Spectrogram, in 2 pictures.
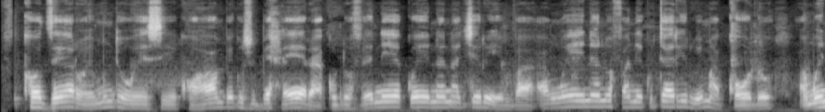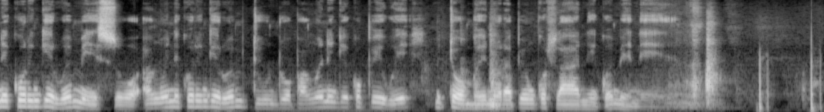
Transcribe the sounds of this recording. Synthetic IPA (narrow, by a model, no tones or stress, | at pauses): ʐikʰo̞d͡zeɾoɦemunduwese̞kʰuɦambe̞kuʐibʱeɬeɾakundove̞nekwenanat͡ʃiɾembaamweniano̞fanekutaɾirwe̞makʰo̞ɗo̞ | a̰mwe̞nekuɾiŋɡirwe̞me̞so̞amwe̞nekuɾiŋɡerwe̞mutundopamwe̞neŋɡe̞kupiɦwe | mito̞mbo̞ino̞ɾapemukuɬanikwe̞meneːra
